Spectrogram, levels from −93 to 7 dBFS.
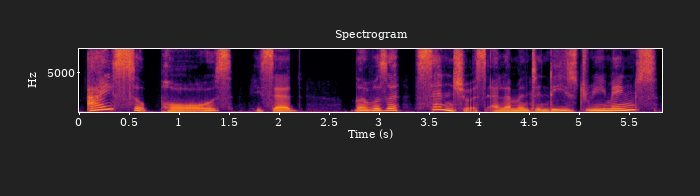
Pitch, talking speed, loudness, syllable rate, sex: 190 Hz, 125 wpm, -19 LUFS, 4.1 syllables/s, male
